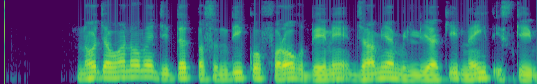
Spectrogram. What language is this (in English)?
Urdu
